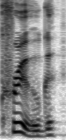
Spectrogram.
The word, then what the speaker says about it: Kroog: On his own label, pronounced Krug, spelled K R O O G.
